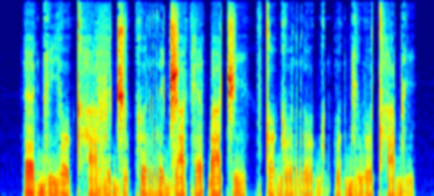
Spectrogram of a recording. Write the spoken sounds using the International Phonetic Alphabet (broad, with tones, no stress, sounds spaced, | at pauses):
ɛ˦ ɡ͡b i˨ j o˦˨ kʰ a˨ v ɪ˨ d͡ʒ u˨ k ʊ˦ r ɪ˦ d͡ʒ a˦ k ɛ˦ ɓ a˦ t͡ʃ i˦ | t ɔ˦ ɡ oː˨ r oː˨ ɡʷ ɪ˨˦ k͡p o˨ ɡ͡b i˦ w o˦ tʰ a˦ b i˨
